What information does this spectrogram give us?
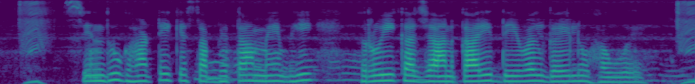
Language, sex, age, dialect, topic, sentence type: Bhojpuri, female, 31-35, Western, agriculture, statement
